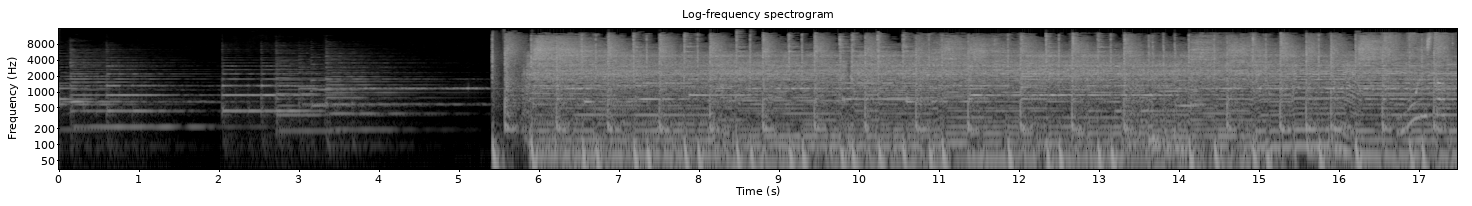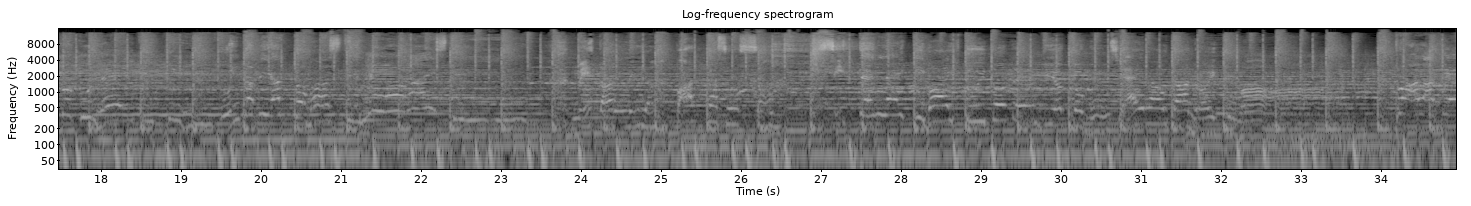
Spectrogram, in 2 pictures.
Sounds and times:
Music: 0.0 - 34.9.

